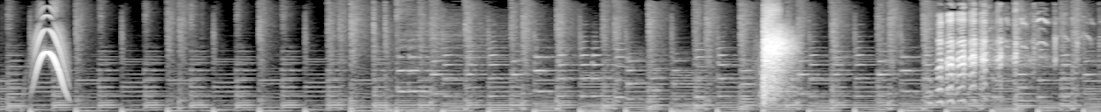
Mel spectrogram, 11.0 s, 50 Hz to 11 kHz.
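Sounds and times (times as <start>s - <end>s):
upbeat comedy background music: 3.2s - 11.0s
noisy crack hit effect: 7.6s - 8.1s.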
